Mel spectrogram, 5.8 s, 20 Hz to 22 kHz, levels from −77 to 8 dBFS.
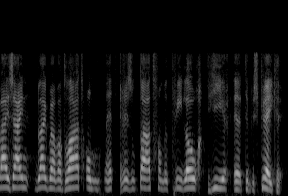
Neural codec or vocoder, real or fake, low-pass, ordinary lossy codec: codec, 16 kHz in and 24 kHz out, 0.9 kbps, LongCat-Audio-Codec, fine tuned four codebook decoder; fake; 7.2 kHz; none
